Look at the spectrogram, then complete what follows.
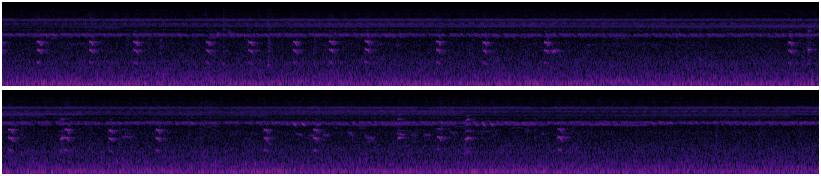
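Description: Black-winged stilts giving short, high peeping calls about twice a second, in two runs separated by a pause, over a steady high-pitched insect drone.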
